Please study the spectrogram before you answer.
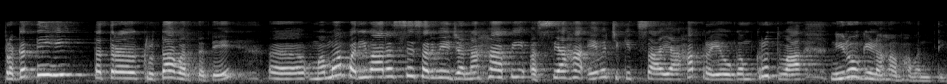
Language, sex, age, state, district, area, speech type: Sanskrit, female, 45-60, Maharashtra, Nagpur, urban, spontaneous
